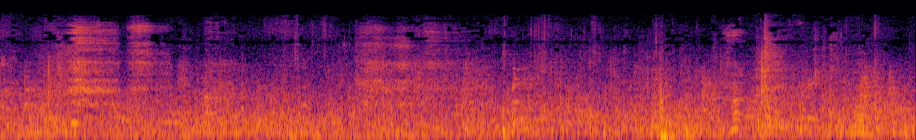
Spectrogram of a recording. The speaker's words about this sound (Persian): چیزی نیست. یه قایقه.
